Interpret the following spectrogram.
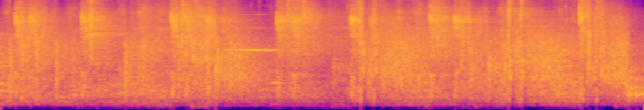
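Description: Airsoft pistol firing quick strings of sharp shots, echoing in a large indoor hall. A brief high beep sounds about three seconds in.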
